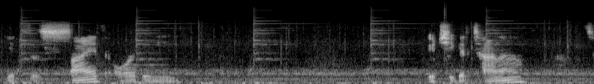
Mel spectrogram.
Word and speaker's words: Uchigatana: This I think that maybe I'll use the, let's see, either the scythe or the Uchigatana.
